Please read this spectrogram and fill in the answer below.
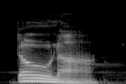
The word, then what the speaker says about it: dona: And dona means donut and is pronounced dona.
